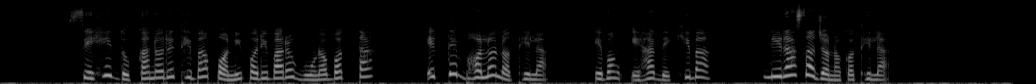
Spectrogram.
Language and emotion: Odia, sad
